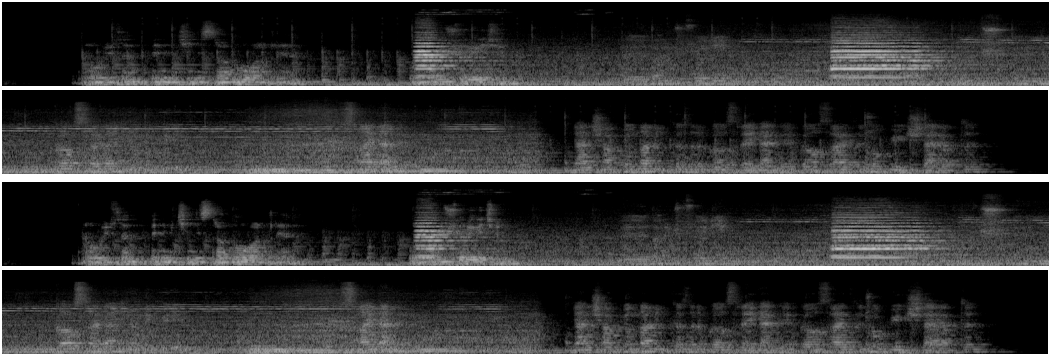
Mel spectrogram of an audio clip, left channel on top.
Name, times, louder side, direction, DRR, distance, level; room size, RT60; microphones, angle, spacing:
sound 1, 0.8-20.0, left 2 dB, 70° left, 0.4 m, -40 dB
voice 1, 0.8-2.9 4.1-5.1 12.9-13.3, right 1 dB, 85° right, 2 dB, 0.5 m, -31 dB
sound 2, 4.1-15.8, left 2 dB, 45° left, 0.7 m, -28 dB
voice 2, 6.2-7.3 9.6-12.5 13.8-14.7 16.2-20.2, equal, 10° right, -5 dB, 0.5 m, -36 dB
2.8 x 2.1 x 2.3 m, 0.68 s
head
